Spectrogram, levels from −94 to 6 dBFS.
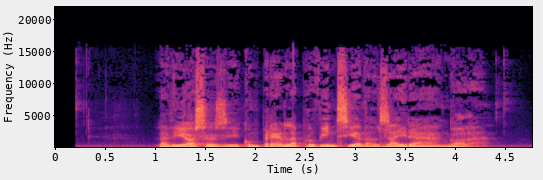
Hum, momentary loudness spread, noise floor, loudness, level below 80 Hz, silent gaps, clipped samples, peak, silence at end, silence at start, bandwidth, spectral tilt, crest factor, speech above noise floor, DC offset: none; 8 LU; -47 dBFS; -14 LUFS; -40 dBFS; none; under 0.1%; 0 dBFS; 0.45 s; 1.05 s; 16 kHz; -5 dB/octave; 14 dB; 33 dB; under 0.1%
